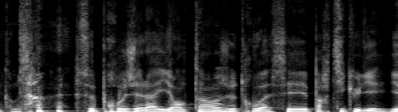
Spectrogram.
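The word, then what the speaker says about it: Ianhin: Le dernier album qui m'a un peu marqué, c'est le l'album de Yantin. Ça s'écrit I A N H I N.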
